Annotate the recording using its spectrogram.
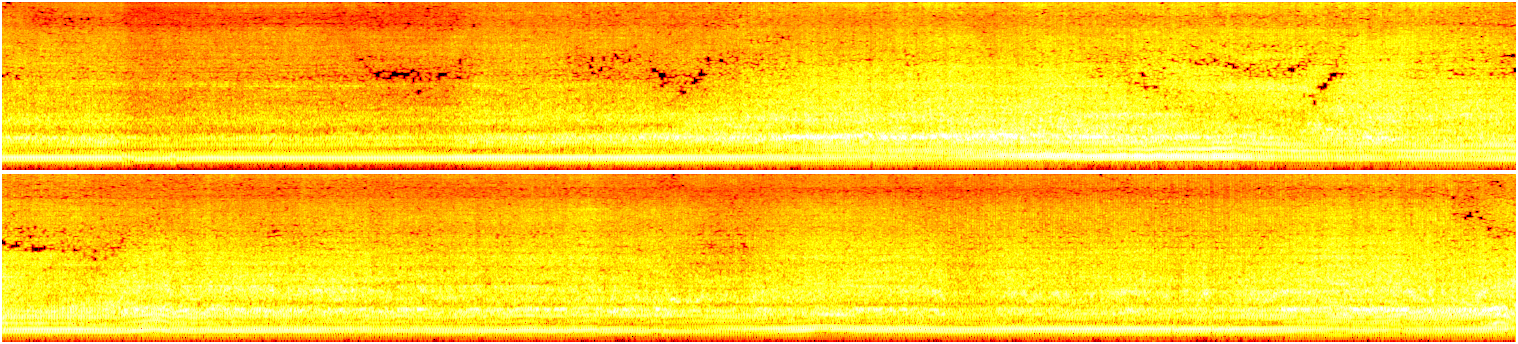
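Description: Small petrol engine of a single-wheel mini weeder running under load while its rotary tines churn through soil. The engine note stays steady throughout, growing a little louder for a few seconds about a third of the way in.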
